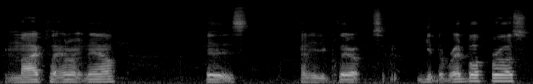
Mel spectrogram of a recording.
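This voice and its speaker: Mellow-voiced man, stuffy, calmly explaining. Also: on the low side, unhurried. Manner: calm, explanatory, self-deprecating. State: slightly stuffed up. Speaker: streamer reviewing his own game. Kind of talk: gameplay commentary over a replay.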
